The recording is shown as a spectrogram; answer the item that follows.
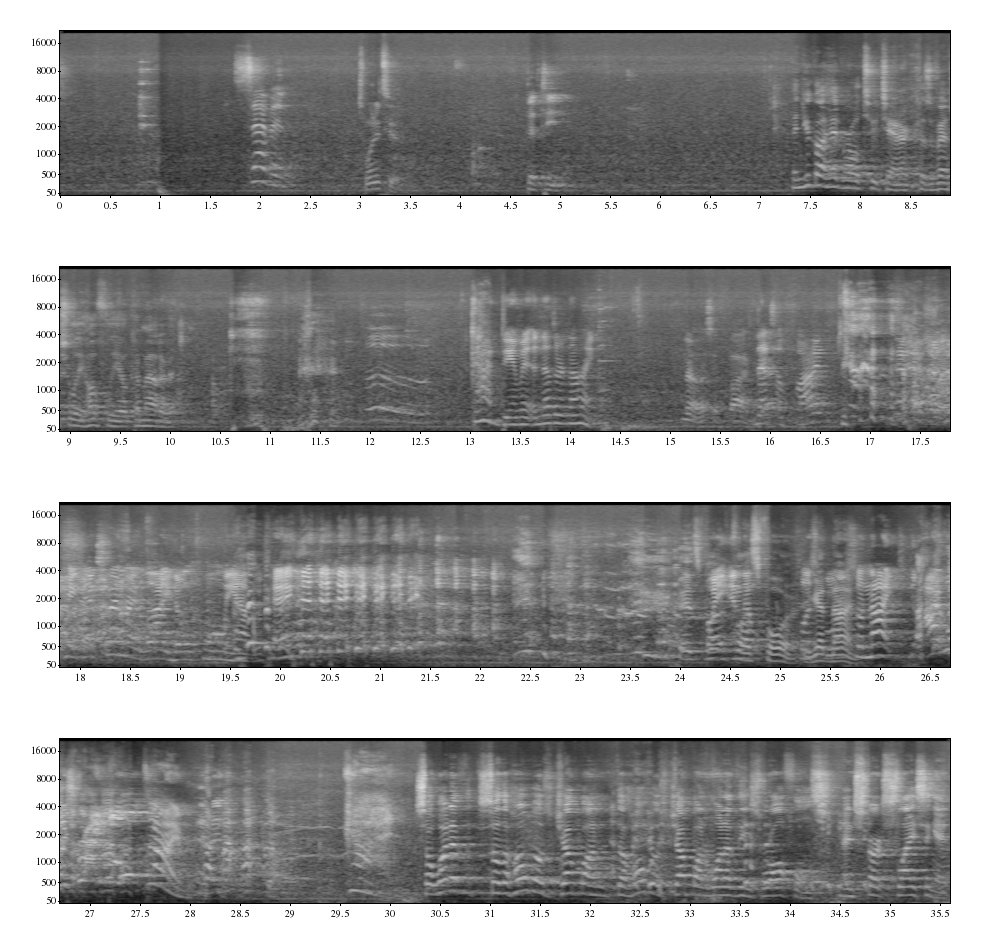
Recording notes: Live Show at Zanies Nashville. Recorded live at Zanies Comedy Club in Nashville, Tennessee. Playing the world’s greatest role-playing game live on stage.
